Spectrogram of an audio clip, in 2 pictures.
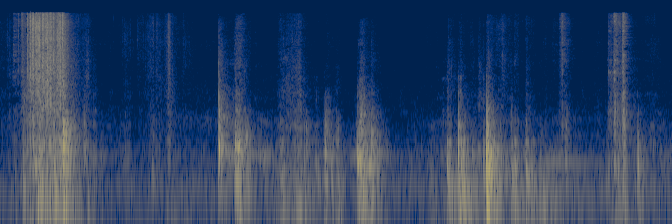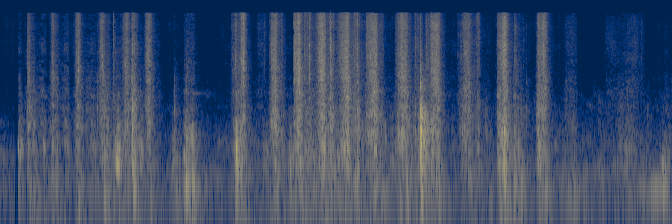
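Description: Chef's knife chopping celery on a cutting board: a brief rustle at the start as the stalks are handled, scattered chops, then a quick, uneven run of chops from about halfway through.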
